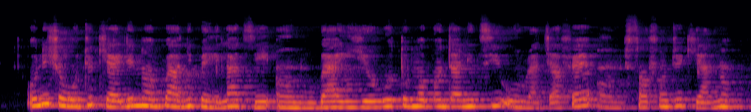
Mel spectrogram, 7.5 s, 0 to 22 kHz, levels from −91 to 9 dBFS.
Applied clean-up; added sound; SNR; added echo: none; none; none; reverberation time 0.7 s.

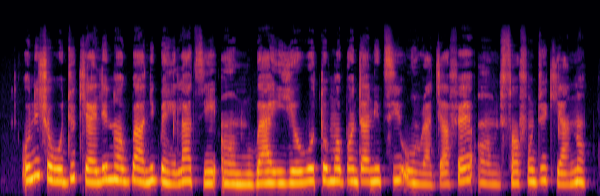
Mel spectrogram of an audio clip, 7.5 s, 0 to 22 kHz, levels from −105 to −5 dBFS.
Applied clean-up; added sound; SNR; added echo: none; none; none; none.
